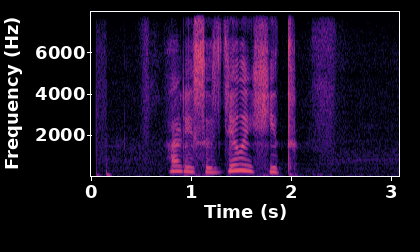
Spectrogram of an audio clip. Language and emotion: Russian, neutral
